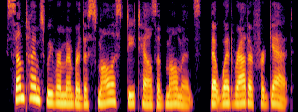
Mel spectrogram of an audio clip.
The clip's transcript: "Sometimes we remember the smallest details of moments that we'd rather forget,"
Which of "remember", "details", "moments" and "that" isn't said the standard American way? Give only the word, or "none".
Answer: none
